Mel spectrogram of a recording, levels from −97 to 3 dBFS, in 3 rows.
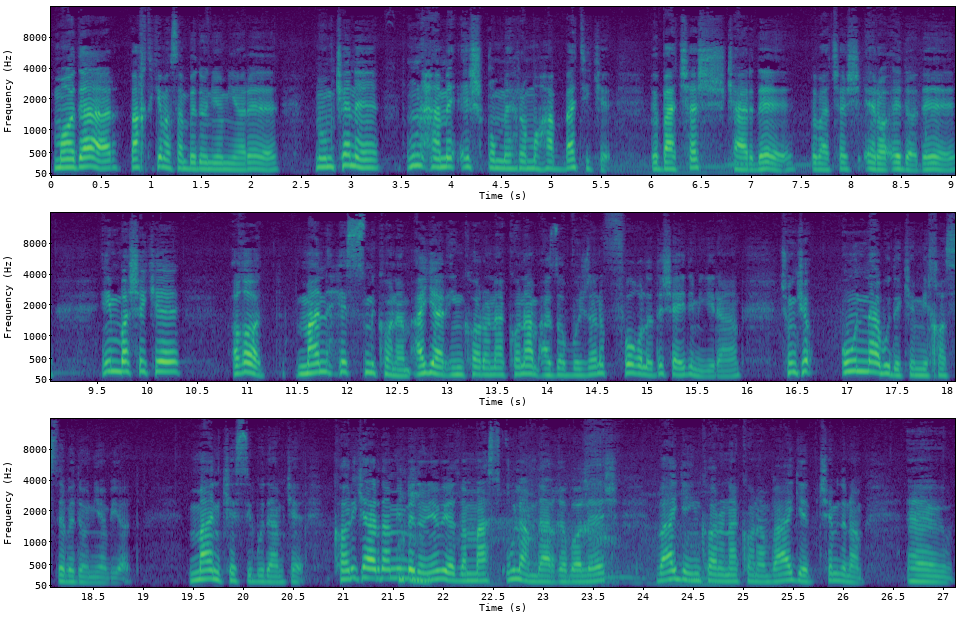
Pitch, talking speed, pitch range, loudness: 155 Hz, 165 wpm, 135-185 Hz, -30 LUFS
